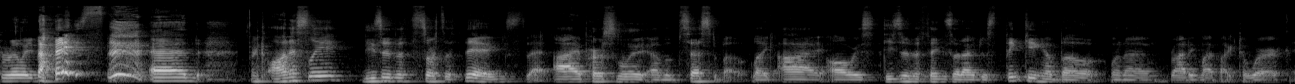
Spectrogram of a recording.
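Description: A young man rambling in casual chat as a podcast co-host, with lots of fillers and frequent laughs. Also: mid-range voice. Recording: echoey room.

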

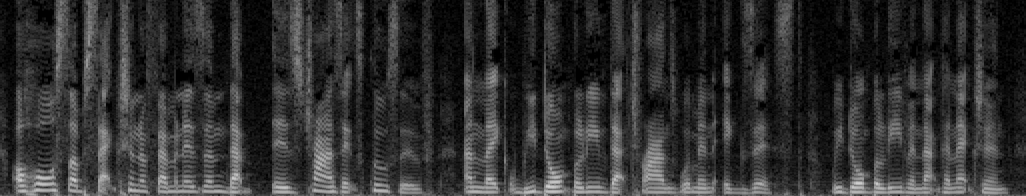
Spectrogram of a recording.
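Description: On a podcast, this Barbados-born guest talks with a Barbadian accent and a medium-pitched voice, with no echo. She goes into long, casual explanations, laughing frequently and growing animated.

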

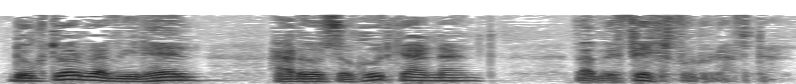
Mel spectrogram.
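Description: A man narrating a novel aloud in a measured, even storytelling manner. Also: fairly low pitch, vocal fry, husky, dry recording, studio quality. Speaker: audiobook narrator.

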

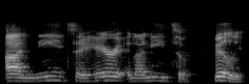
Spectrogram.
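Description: An Atlanta rapper with a Southern accent chats in a laid-back way as a guest on a podcast, often repeating "yes" in this casual interview. His voice sits on the high side with a sharp tone, fairly even intonation, and normal speed. The audio sounds dull.

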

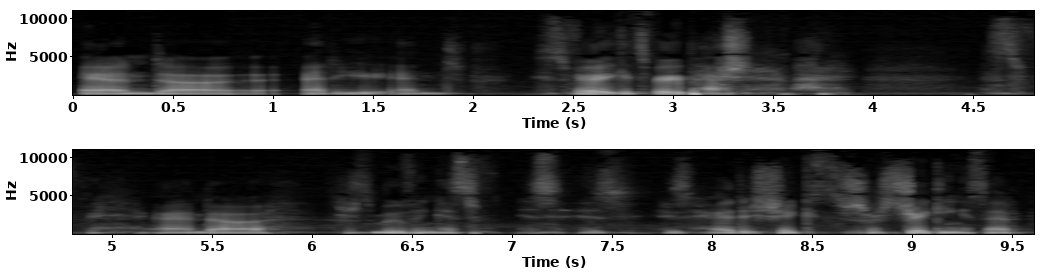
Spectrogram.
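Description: Podcast co-host, male, deep and warm, loose rambling storyteller with lots of restarts. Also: moderate pace. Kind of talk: casual chat.

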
